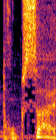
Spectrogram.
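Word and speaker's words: δόξα: 헬라 말해 뱀을 얘기하는 게 아니에요 그 약 발음이 독사 요 그 영화롭게 하다는 독사 주어 이렇게 돼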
